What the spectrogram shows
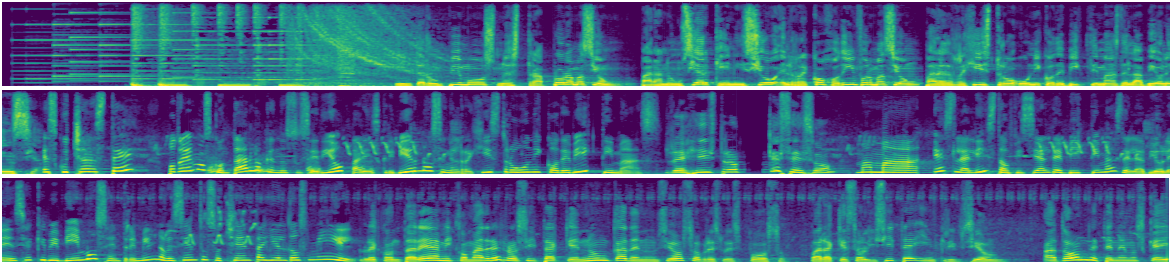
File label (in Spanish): spot; RUV AMBO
